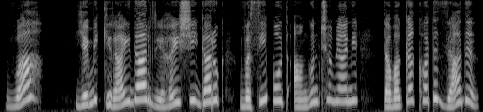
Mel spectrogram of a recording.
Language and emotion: Kashmiri, surprised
